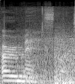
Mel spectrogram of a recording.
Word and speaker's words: Aramis: band so you don't fancy very much yeah Aramis so the correct way to pronounce it I was wrong yahoo pronounced last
